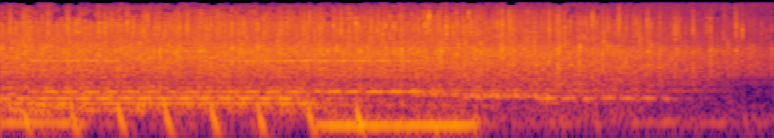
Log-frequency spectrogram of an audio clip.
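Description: A church audience cheers and applauds in a dense, steady wash of clapping that slowly fades toward the end, with a low tone and scattered thumps beneath.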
